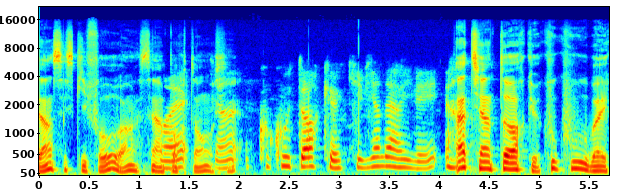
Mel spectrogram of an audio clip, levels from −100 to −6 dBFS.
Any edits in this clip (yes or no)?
no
